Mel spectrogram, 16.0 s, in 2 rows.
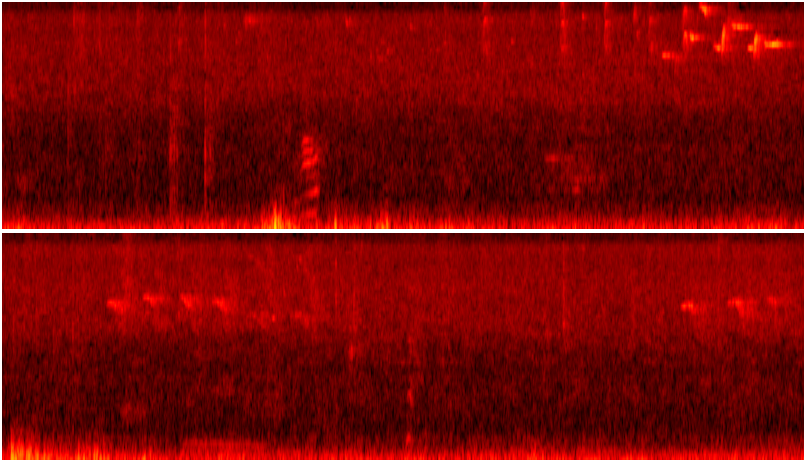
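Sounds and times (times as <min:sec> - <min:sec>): small birds chirping: 0:01.7 - 0:12.5, 0:14.3 - 0:16.0.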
